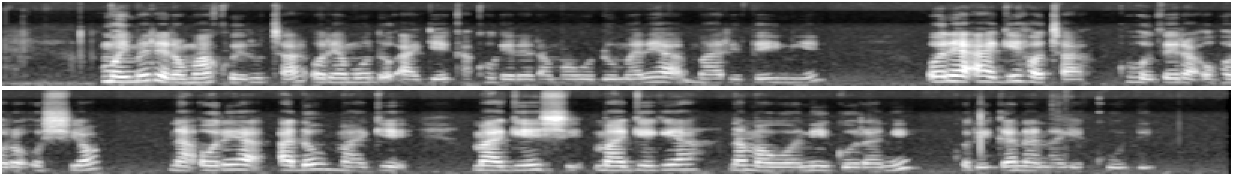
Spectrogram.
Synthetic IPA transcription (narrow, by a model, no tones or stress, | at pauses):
moimeɾeɾɔmakweɾutʰaʔoɾeamodoʔaɡekakoɣɛɾɛɾamaodomaɾeamaɾeðeniɛ | oɾeaʔaɡeɦɔtʰa | kohoðeɾa̰ʔoɦɔɾɔʔoʃiɔ | na̰ʔoɾeaːdom | maɡemaɡeɣeanamawɔniɡoɾani | koɾiɡananaɣekudi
